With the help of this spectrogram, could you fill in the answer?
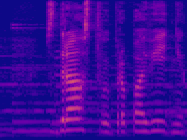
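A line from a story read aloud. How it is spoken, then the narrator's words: Heartbroken voice. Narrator (Russian): сказал он сокрушенным голосом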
